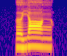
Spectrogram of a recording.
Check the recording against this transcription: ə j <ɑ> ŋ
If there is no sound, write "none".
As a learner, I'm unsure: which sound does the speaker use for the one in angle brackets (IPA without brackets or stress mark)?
ɑ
